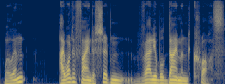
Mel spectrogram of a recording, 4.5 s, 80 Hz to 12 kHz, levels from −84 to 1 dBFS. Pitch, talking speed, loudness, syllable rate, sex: 125 Hz, 145 wpm, -18 LUFS, 4.2 syllables/s, male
